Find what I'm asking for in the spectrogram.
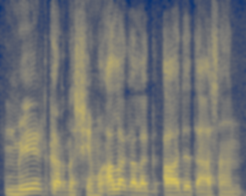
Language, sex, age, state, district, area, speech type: Kashmiri, male, 45-60, Jammu and Kashmir, Ganderbal, urban, spontaneous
